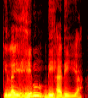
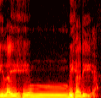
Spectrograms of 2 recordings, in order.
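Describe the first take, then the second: First: The m is pronounced fully and separately. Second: The m is softened, halfway between clear and merged. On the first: The speaker calls it wrong. "tidak dibaca izhar" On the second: The speaker calls it right.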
